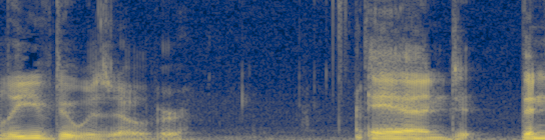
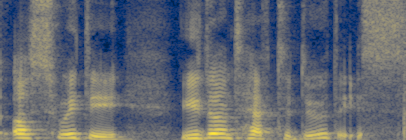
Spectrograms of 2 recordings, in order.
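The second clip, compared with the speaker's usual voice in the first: imitated high, sweet cooing voice; soothing nurse; 11 semitones higher than usual. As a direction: comfort an upset patient in a high voice. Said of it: "sees how upset you are, and she goes".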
